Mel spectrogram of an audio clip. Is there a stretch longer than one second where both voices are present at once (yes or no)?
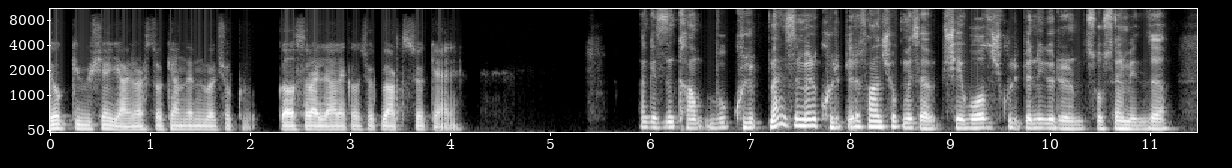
no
